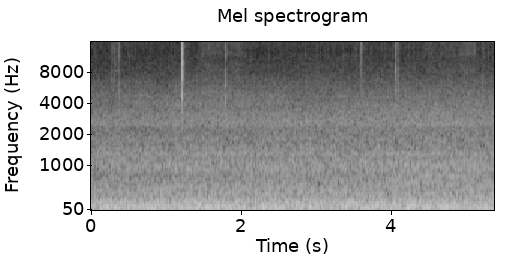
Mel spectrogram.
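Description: Road noise rumbles inside a car moving along a highway.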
